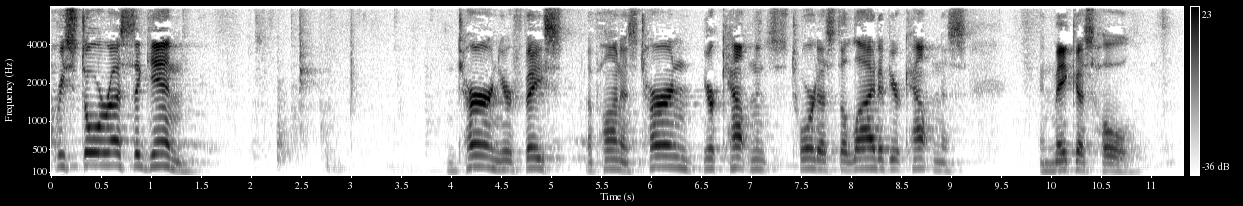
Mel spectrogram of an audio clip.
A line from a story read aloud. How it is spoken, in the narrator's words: he cries out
